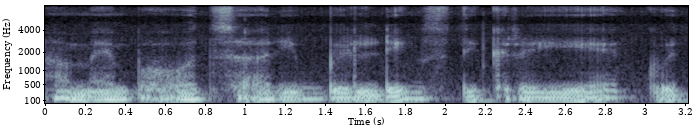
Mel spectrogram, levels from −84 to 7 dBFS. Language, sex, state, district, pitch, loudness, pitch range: Hindi, male, Himachal Pradesh, Shimla, 135 Hz, -16 LUFS, 100-145 Hz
